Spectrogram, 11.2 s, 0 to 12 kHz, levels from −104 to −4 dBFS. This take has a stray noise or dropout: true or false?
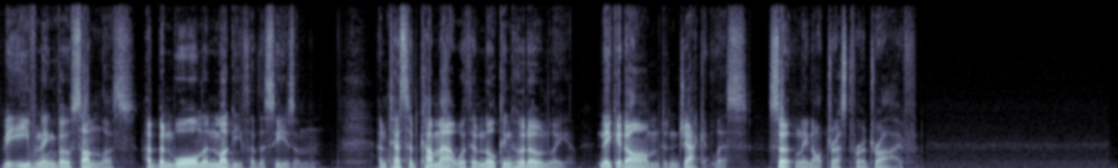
false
